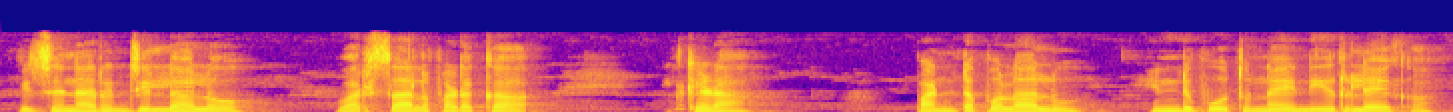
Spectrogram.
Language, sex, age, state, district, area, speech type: Telugu, female, 60+, Andhra Pradesh, Vizianagaram, rural, spontaneous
